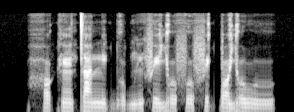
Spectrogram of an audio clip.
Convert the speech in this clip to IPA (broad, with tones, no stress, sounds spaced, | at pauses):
h ɔ˧ k ɛ̃˧ t a˧ n i˨ ɡ͡b o˨ b ĩ˧ f e˦ j o˦ f o˧ f e˦ k͡p ɔ˧ j o˦ w u˧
